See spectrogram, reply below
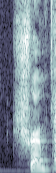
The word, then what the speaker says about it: Schrempf: It's like a PF. It's a PF at the end, I believe. Schrempf.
